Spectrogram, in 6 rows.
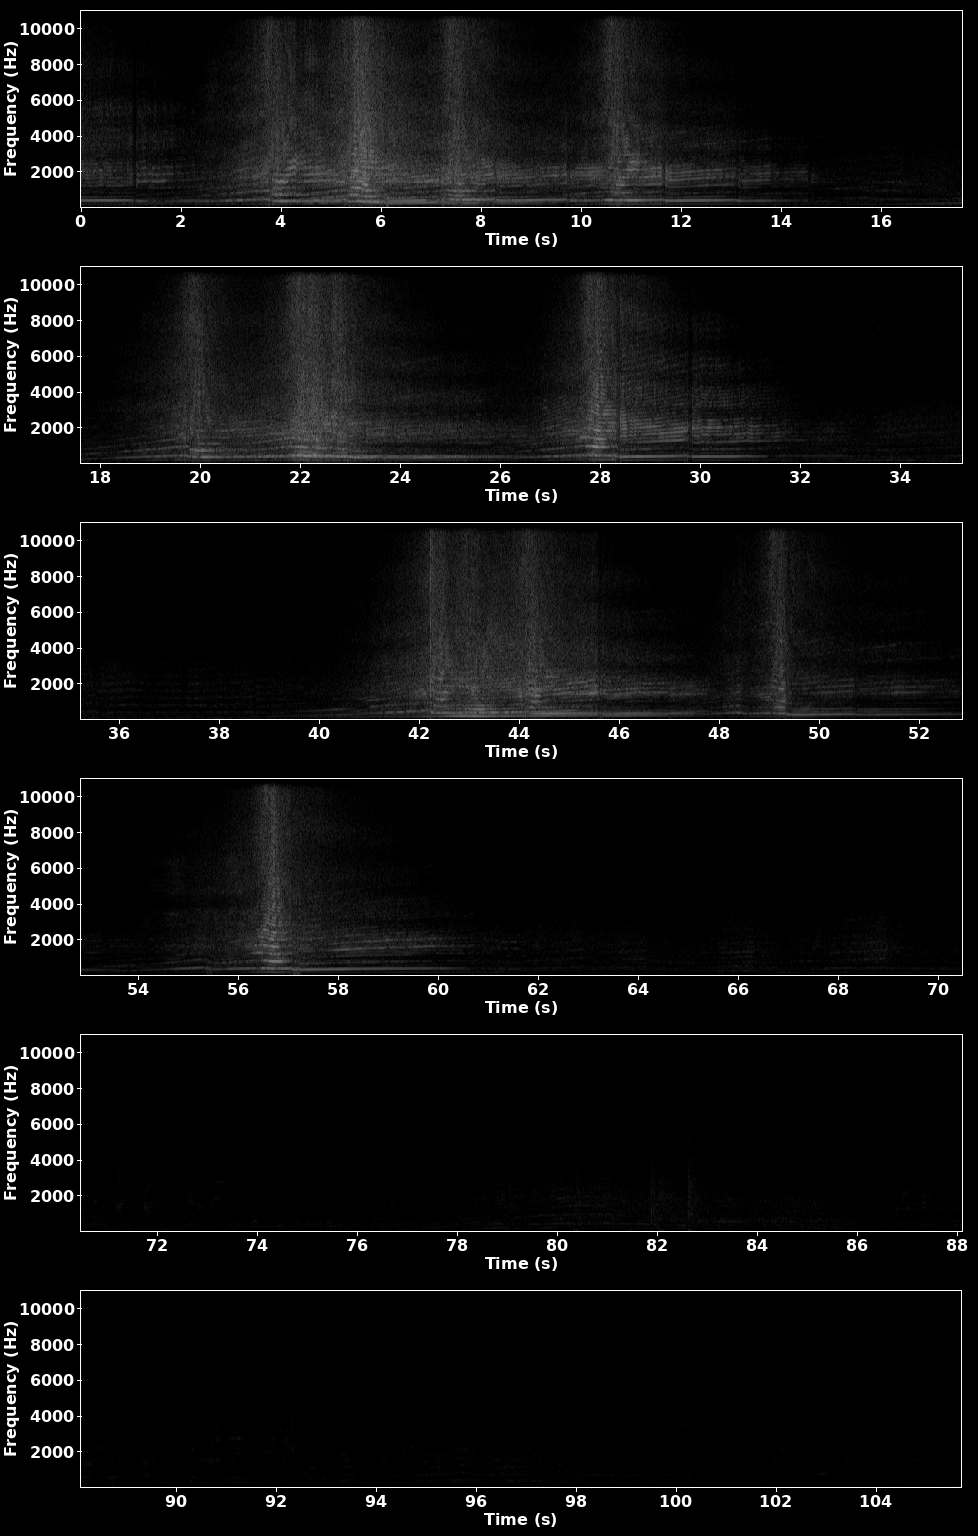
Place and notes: Jacksons Ln, Scarborough, UK - olivers mount road racing 2021 ...
bob smith spring cup ... 600cc group B qualifying ... luhd pm-01 mics to zoom h5 ...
